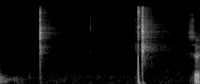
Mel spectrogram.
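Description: Two sharp metallic clicks about a second apart, the second the louder: the blade of a Zero Tolerance 0055 bearing-pivot flipper knife being worked, snapping shut and then flipped open to lock up.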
